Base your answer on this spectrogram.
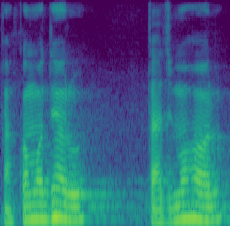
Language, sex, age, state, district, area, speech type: Odia, male, 18-30, Odisha, Jajpur, rural, spontaneous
